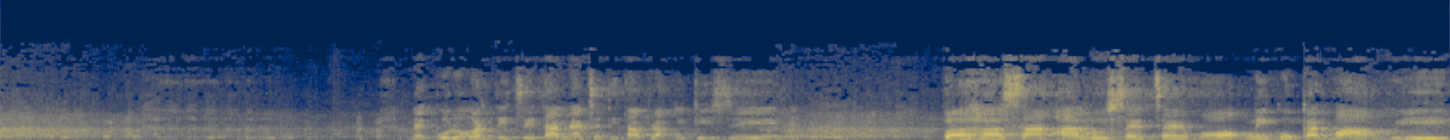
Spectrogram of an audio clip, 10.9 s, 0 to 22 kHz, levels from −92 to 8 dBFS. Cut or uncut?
uncut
